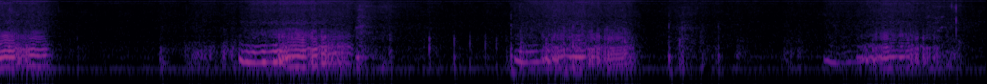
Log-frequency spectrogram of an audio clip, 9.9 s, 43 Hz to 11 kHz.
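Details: Soft, rhythmic snoring from a sleeping cat, about 20 breaths a minute, with a fluttering rasp on each breath.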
